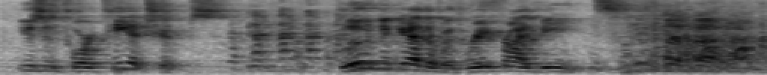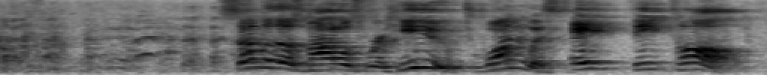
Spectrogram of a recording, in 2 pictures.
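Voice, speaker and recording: A man telling a comic tall tale on stage in a theatrical, mock-serious way with dramatic pauses. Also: high-pitched. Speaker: humorous contest speaker. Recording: roomy hall, distant mic, faint noise.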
